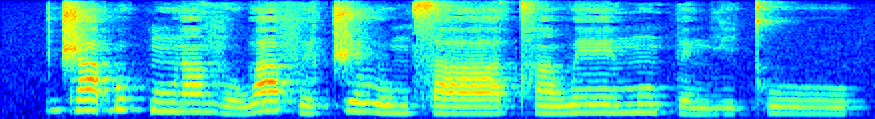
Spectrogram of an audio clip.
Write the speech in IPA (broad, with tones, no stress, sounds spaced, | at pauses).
d͡ʒ a˦ ɓ ʊ˦ k͡p ũ˦ ɾ ã˦ v ʊ˨ w a˦ f ɪ˨ t͡ʃ ɪ˦ l u˨ ŋ s aː˨ tʰ ã˦ w eː˦ m ũ˦ p e˨ ŋ j i˨ kʰ uː˦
